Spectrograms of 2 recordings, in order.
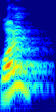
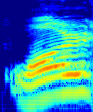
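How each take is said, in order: First: The syllable is cut off sharply at the end. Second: The syllable ends smoothly without a stop. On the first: The speaker calls it right. "입성 표기가 돼" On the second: The speaker calls it wrong. "월 이렇게 읽지 말고"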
